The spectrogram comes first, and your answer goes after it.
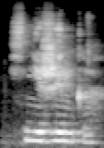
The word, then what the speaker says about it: снежинка: Снежинка.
